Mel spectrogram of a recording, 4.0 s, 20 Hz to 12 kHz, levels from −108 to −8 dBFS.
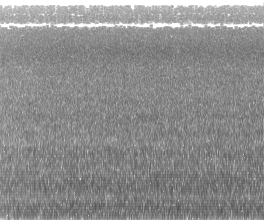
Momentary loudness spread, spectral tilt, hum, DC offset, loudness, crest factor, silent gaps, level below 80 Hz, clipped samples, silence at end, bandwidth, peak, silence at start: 3 LU; -2 dB/octave; none; under 0.1%; -38 LUFS; 16 dB; none; -66 dBFS; under 0.1%; 0 s; 11.5 kHz; -24 dBFS; 0 s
